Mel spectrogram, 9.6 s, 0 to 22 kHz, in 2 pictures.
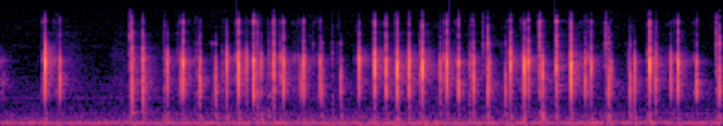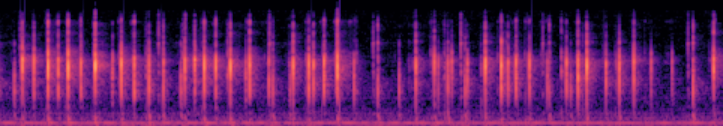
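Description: A black-cased 75% mechanical keyboard with a hollow case and white and pink plastic keycaps sits on a desk mat while the fingertips of both hands type on the keys. After a single click and a brief pause, a steady run of quick, sharp, bright clacks follows, each dying away almost at once with no low thump beneath them.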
